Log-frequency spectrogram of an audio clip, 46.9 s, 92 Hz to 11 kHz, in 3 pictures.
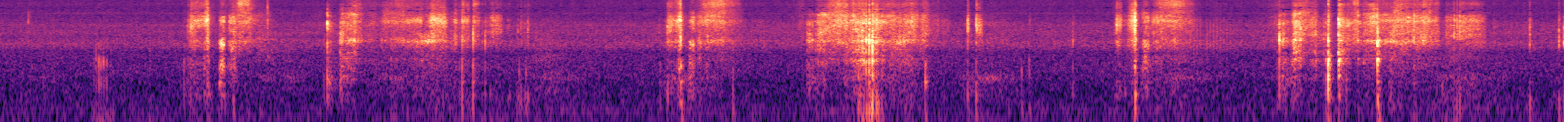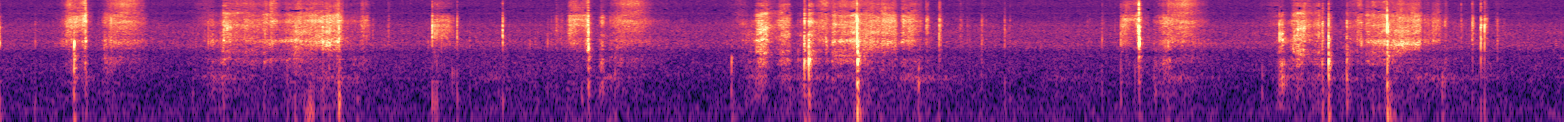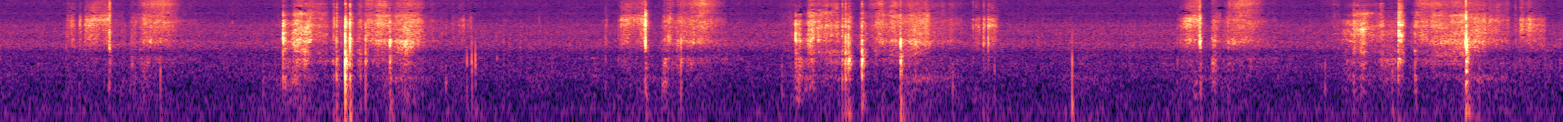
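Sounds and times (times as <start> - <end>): paper pages rustling: 1.8 - 2.6, 3.3 - 5.4, 6.6 - 7.4, 8.1 - 9.9, 12.8 - 14.9, 16.2 - 19.4, 23.0 - 25.2, 28.4 - 30.6, 32.0 - 33.1, 34.1 - 36.1, 37.4 - 38.6, 39.2 - 41.3, 43.1 - 44.0, 44.7 - 46.8.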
